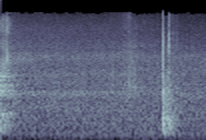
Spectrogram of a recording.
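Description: A single sharp knock about one and a half seconds in, over a steady low background hiss.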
